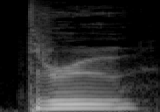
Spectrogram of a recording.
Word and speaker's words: through: No difference in pronunciation. It's the same damn thing. Through. I'm going to the drive-through, and my dad threw the football with me. Wait, so I don't say through? I say through? Yeah, exact same pronunciation.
